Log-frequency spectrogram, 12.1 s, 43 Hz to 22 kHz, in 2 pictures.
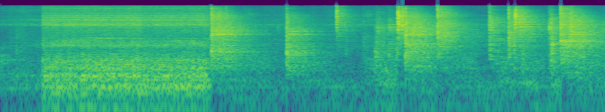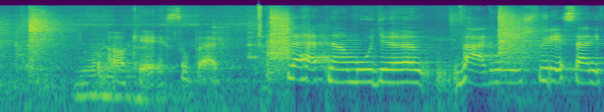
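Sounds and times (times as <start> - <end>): blowtorch hissing: 0.1 - 8.8.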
